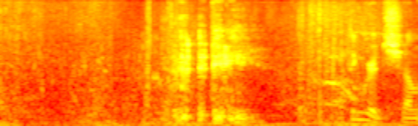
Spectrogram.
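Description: A heavy punch lands with a thud.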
